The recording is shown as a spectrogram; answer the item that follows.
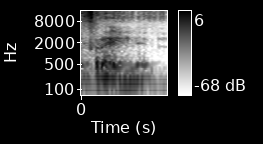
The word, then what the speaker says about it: Fresnel: zona de freel sí se escribe fresnel se pronuncia frel Qué es esa zona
